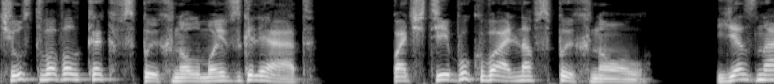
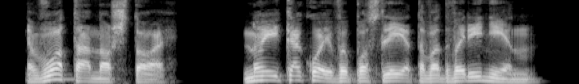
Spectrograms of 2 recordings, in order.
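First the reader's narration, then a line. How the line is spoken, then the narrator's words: Scornful snort. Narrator (Russian): Усатый фыркнул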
